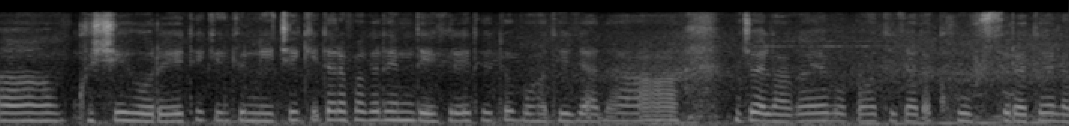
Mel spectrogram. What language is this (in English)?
Urdu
